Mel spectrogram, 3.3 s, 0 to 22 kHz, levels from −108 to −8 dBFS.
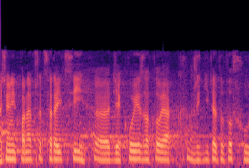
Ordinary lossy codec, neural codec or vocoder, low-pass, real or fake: AAC, 48 kbps; codec, 16 kHz, 8 kbps, FunCodec, trained on Chinese and English, 25 frames a second; 7.2 kHz; fake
